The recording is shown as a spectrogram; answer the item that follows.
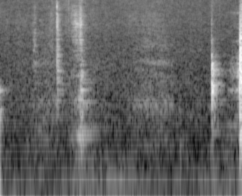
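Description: Near silence: quiet room tone with a few faint light clicks in the first second.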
